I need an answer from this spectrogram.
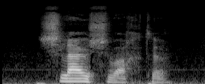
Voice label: "sluiswachter", Dutch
